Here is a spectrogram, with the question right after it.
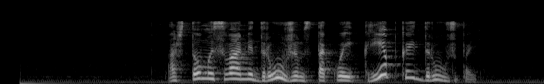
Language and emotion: Russian, positive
